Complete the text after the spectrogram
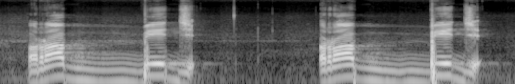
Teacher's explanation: ٹھیک ہے، را با کے ساتھ ملے گا اور با کو جیم کے ساتھ ملانا ہے. با پہ ہم نے سختی کرنی ہے تشدید کی وجہ سے، جیم پہ ہم نے قلقلہ کرنا ہے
